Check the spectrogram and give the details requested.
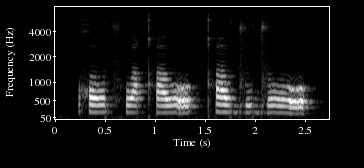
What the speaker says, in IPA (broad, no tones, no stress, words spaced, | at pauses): χoːt͡sʰoːqʰoː | qʰoːd͡zud͡zoː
